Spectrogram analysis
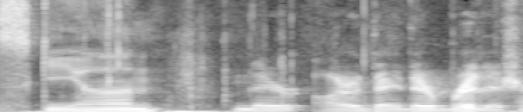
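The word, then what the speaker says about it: Scion: I mean that's that's like s c i o n like you normally pronounce that Sion but for some reason everybody in the game pronounce it as skon they're are they they're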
